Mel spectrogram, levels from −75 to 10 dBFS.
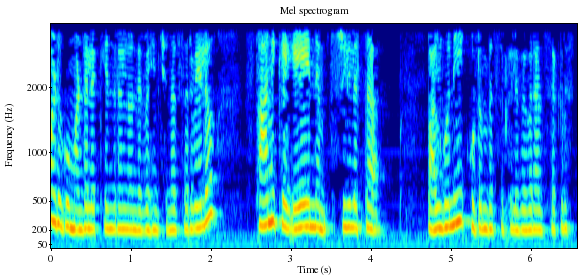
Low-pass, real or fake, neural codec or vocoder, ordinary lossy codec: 3.6 kHz; real; none; none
